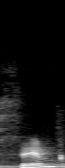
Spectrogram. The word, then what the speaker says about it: Cyme: Leila and today I'm so excited to show you my new baby my Poland seim bag some people call it s but I'm pretty sure the right pronunciation is Sim so before we begin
